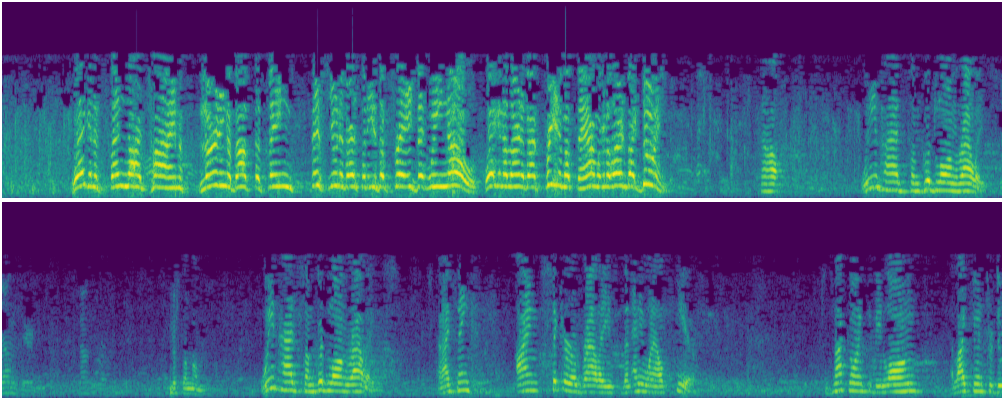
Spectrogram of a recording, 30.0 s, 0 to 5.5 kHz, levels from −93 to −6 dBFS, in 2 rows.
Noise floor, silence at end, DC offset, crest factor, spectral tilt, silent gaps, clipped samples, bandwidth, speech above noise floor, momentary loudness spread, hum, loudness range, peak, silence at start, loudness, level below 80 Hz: -47 dBFS; 0 s; under 0.1%; 16 dB; -9.5 dB/octave; none; under 0.1%; 4.2 kHz; 33 dB; 18 LU; none; 17 LU; 0 dBFS; 0 s; -14 LUFS; -54 dBFS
